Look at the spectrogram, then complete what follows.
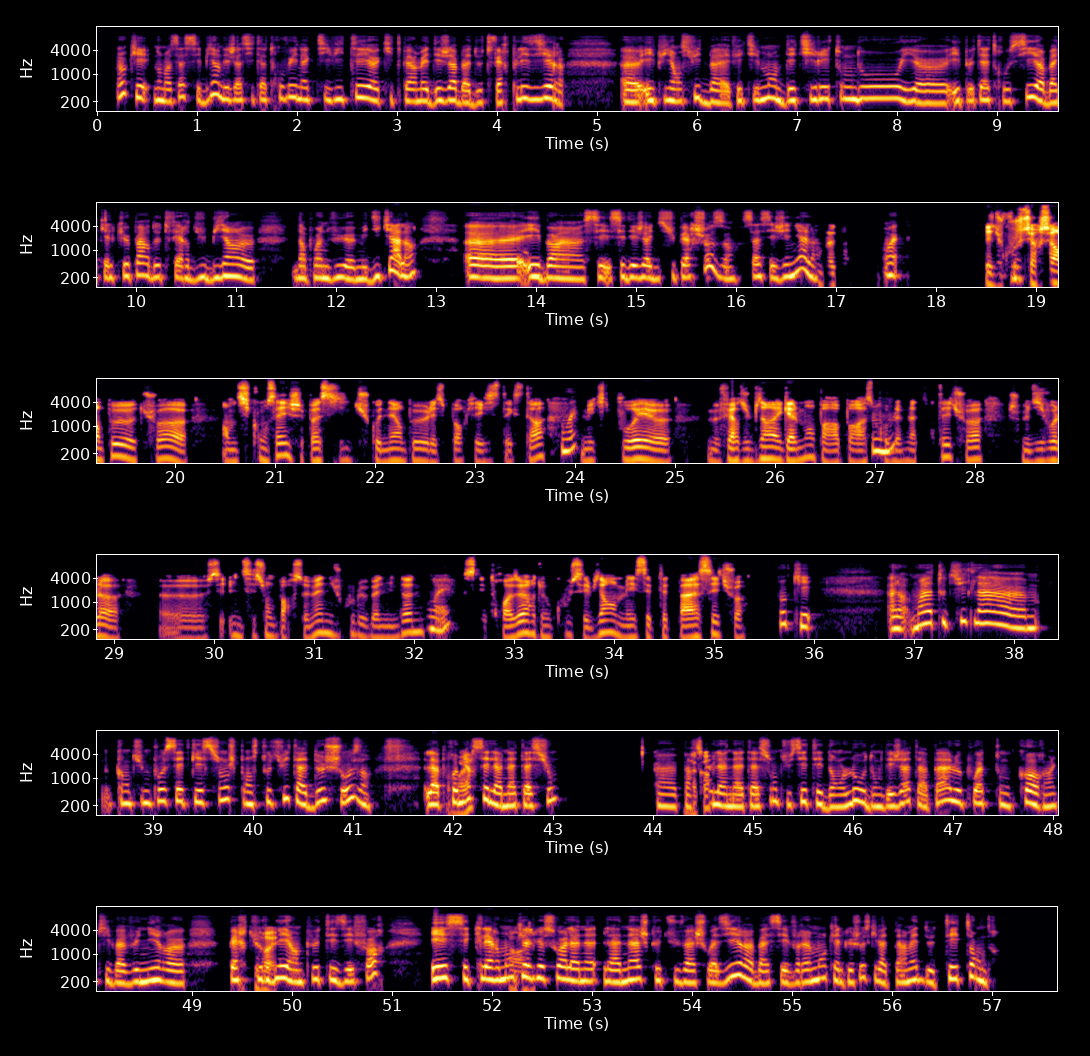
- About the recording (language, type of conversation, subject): French, advice, Quelle activité est la plus adaptée à mon problème de santé ?
- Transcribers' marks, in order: tapping; stressed: "corps"; stressed: "t'étendre"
